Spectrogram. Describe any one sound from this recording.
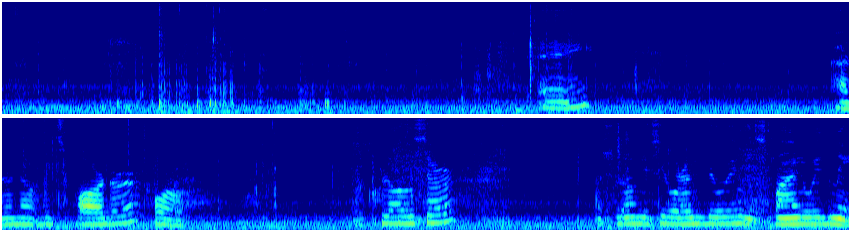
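Paper rustles and creases under hands.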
